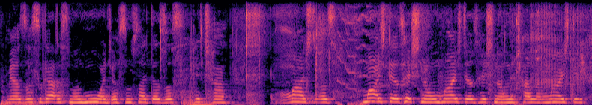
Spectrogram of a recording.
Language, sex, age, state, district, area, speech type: Kashmiri, female, 30-45, Jammu and Kashmir, Ganderbal, rural, spontaneous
